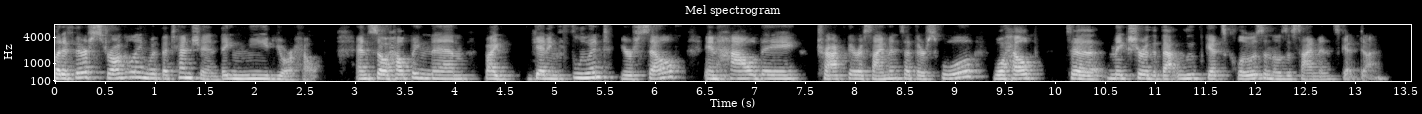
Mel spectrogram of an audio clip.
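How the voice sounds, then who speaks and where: Her pitch moves up and down in an ordinary way. The woman talks at a moderate pace. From Massachusetts. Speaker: school administrator. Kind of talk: webinar presentation. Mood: warm, explanatory. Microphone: video call.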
